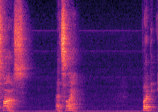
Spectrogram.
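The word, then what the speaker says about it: φῶς: But it has the Greek word that I spelled out here for myself, so I would know how to say it right. It's phos.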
